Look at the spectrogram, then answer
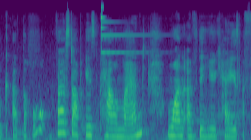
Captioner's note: bell sound ding!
